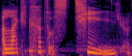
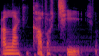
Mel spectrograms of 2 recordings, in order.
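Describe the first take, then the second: First: It is said in a British accent. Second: It is said in an American accent. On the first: "en britannique" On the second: "en américain"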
